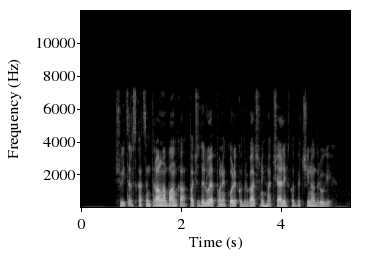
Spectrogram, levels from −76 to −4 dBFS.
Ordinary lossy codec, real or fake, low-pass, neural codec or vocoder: none; real; 7.2 kHz; none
